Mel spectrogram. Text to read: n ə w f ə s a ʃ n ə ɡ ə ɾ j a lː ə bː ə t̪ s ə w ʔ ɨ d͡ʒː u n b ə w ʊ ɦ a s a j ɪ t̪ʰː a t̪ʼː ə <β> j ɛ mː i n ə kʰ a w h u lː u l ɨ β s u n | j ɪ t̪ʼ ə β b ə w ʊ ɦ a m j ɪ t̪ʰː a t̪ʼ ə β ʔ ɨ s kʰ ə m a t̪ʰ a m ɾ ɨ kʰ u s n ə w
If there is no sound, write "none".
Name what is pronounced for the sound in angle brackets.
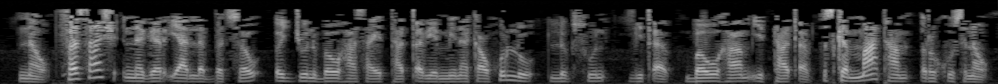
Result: β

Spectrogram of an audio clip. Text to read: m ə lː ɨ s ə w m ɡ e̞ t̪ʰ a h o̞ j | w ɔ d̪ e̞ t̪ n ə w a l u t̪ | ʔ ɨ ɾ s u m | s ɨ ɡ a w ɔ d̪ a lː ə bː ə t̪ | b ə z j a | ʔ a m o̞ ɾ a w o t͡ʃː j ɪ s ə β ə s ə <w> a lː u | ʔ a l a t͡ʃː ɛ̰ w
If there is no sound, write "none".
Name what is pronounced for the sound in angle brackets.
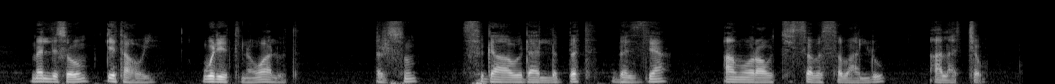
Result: β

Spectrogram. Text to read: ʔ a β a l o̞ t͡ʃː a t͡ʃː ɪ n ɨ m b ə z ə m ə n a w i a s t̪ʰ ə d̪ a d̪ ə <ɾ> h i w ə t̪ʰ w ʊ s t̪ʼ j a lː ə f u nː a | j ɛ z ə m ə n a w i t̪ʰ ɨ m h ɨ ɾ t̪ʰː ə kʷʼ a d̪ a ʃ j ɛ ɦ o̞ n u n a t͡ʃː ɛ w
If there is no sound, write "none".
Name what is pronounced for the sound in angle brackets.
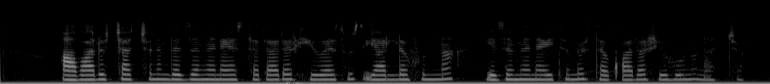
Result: ɾ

